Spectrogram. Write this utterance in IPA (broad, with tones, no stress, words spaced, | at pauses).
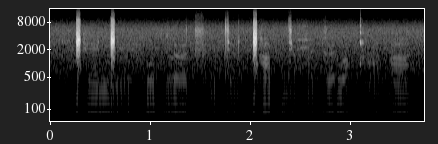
ǁʰe˧ŋ͡ǁe˩ hu˥plə˧ t͡sʰə˩ dʲa˩ ǁʰa˥pdʲə˩ħe˧kɘ˥ ɾu˥qʰa˧ba˥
